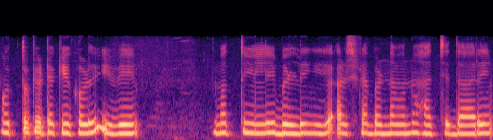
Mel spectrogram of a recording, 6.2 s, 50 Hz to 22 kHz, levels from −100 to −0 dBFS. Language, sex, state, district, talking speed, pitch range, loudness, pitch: Kannada, female, Karnataka, Bidar, 85 wpm, 245-260 Hz, -15 LUFS, 250 Hz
